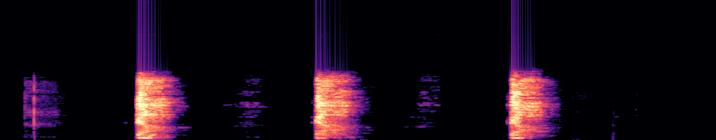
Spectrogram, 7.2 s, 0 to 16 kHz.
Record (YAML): three_cough_length: 7.2 s
three_cough_amplitude: 25334
three_cough_signal_mean_std_ratio: 0.22
survey_phase: beta (2021-08-13 to 2022-03-07)
age: 18-44
gender: Female
wearing_mask: 'No'
symptom_fatigue: true
symptom_headache: true
symptom_onset: 12 days
smoker_status: Ex-smoker
respiratory_condition_asthma: false
respiratory_condition_other: false
recruitment_source: REACT
submission_delay: 1 day
covid_test_result: Negative
covid_test_method: RT-qPCR
influenza_a_test_result: Negative
influenza_b_test_result: Negative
